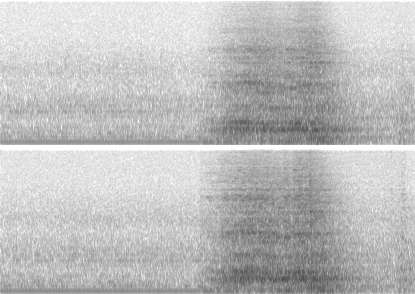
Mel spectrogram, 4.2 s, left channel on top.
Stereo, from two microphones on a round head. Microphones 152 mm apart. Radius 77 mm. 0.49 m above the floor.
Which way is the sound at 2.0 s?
65° right (ahead or behind).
